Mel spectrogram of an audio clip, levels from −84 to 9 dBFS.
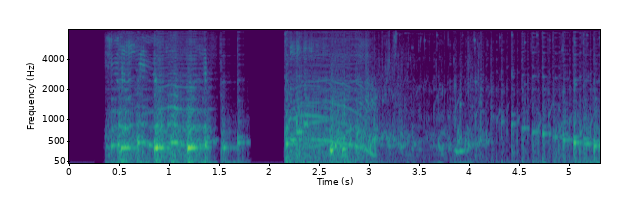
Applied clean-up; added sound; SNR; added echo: neural separator model SepFormer DNS4.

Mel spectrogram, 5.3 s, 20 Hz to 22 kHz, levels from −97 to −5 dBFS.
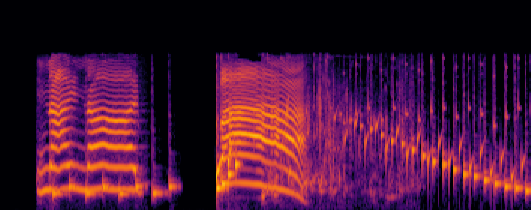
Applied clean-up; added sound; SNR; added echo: none; Splash, splatter; 17 dB; none.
